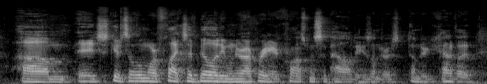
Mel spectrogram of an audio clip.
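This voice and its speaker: Noticeable background noise and audible room echo surround a man talking very fast at medium pitch with fairly even intonation. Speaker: public health district official. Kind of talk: presentation at town council meeting. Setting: town council meeting, also streamed on Zoom.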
